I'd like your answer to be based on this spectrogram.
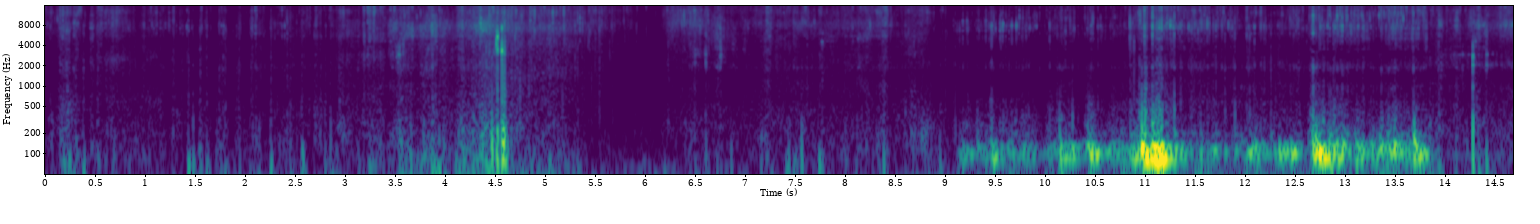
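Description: Fingernails scratch the fuzzy-coated surfaces of two small styrofoam snowman ornaments, making a dry, bright, tearing-like scraping with a constant crinkly hiss. The scratching swells into louder bursts near 4.5 and 11 seconds, and a low hum sits under the second half.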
